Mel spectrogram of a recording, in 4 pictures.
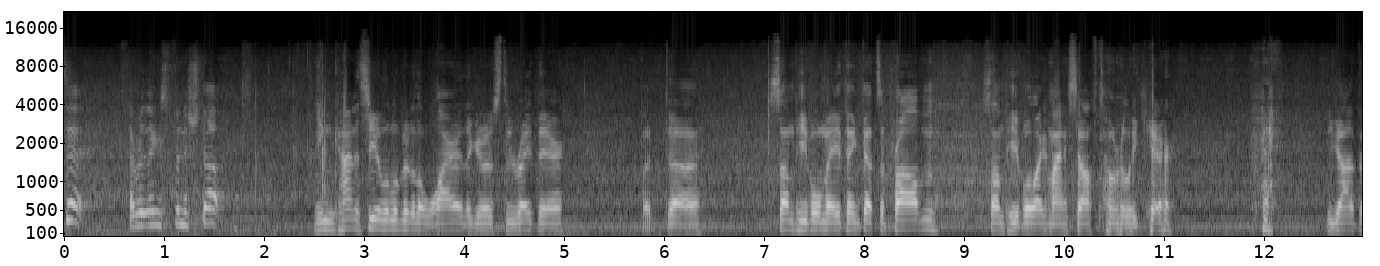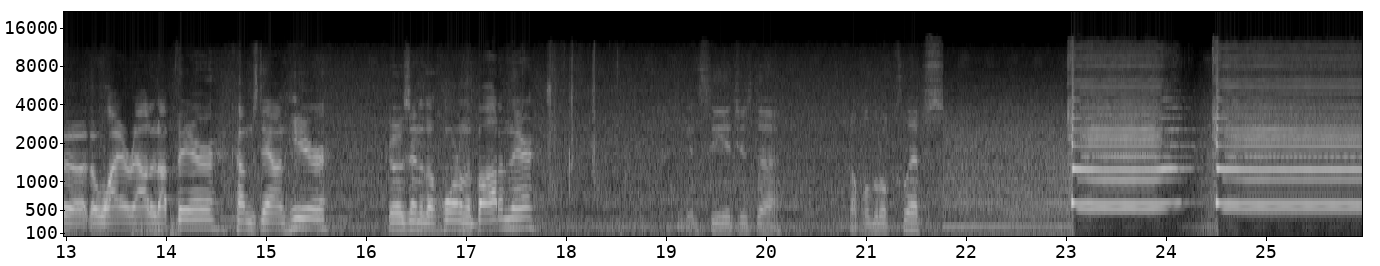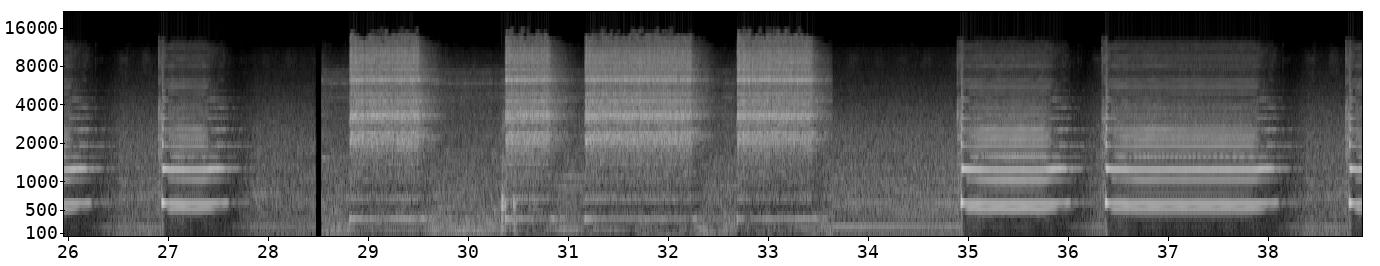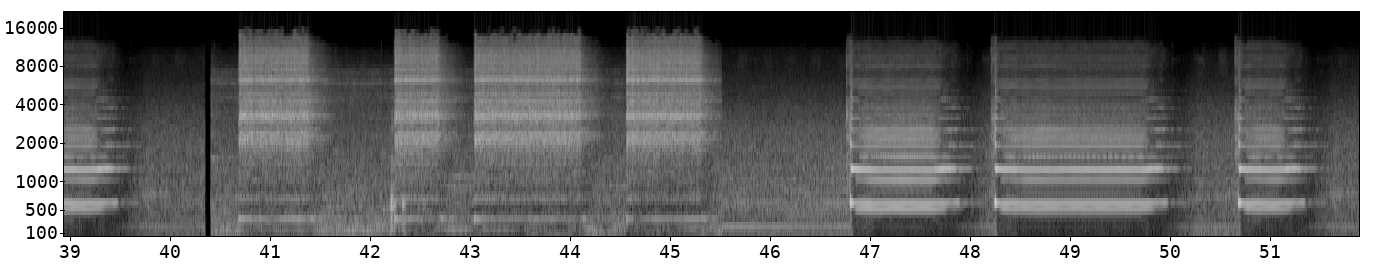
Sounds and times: Vehicle horn, car horn, honking: 0:23.0 - 0:27.8, 0:28.8 - 0:29.8, 0:30.4 - 0:33.6, 0:34.9 - 0:39.7, 0:40.7 - 0:45.5, 0:46.8 - 0:51.6.

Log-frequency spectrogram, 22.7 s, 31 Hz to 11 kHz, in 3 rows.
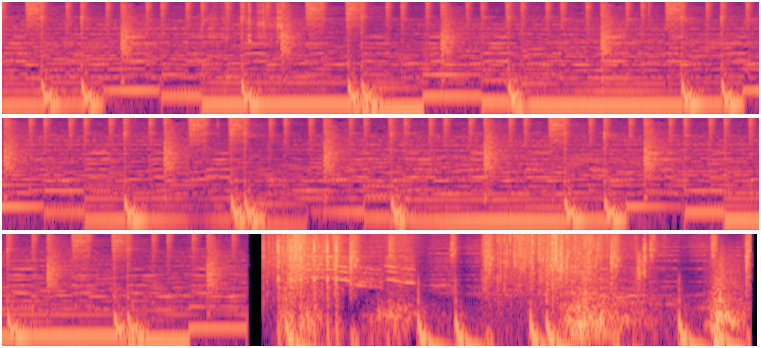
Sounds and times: Music: 0:00.0 - 0:22.6.

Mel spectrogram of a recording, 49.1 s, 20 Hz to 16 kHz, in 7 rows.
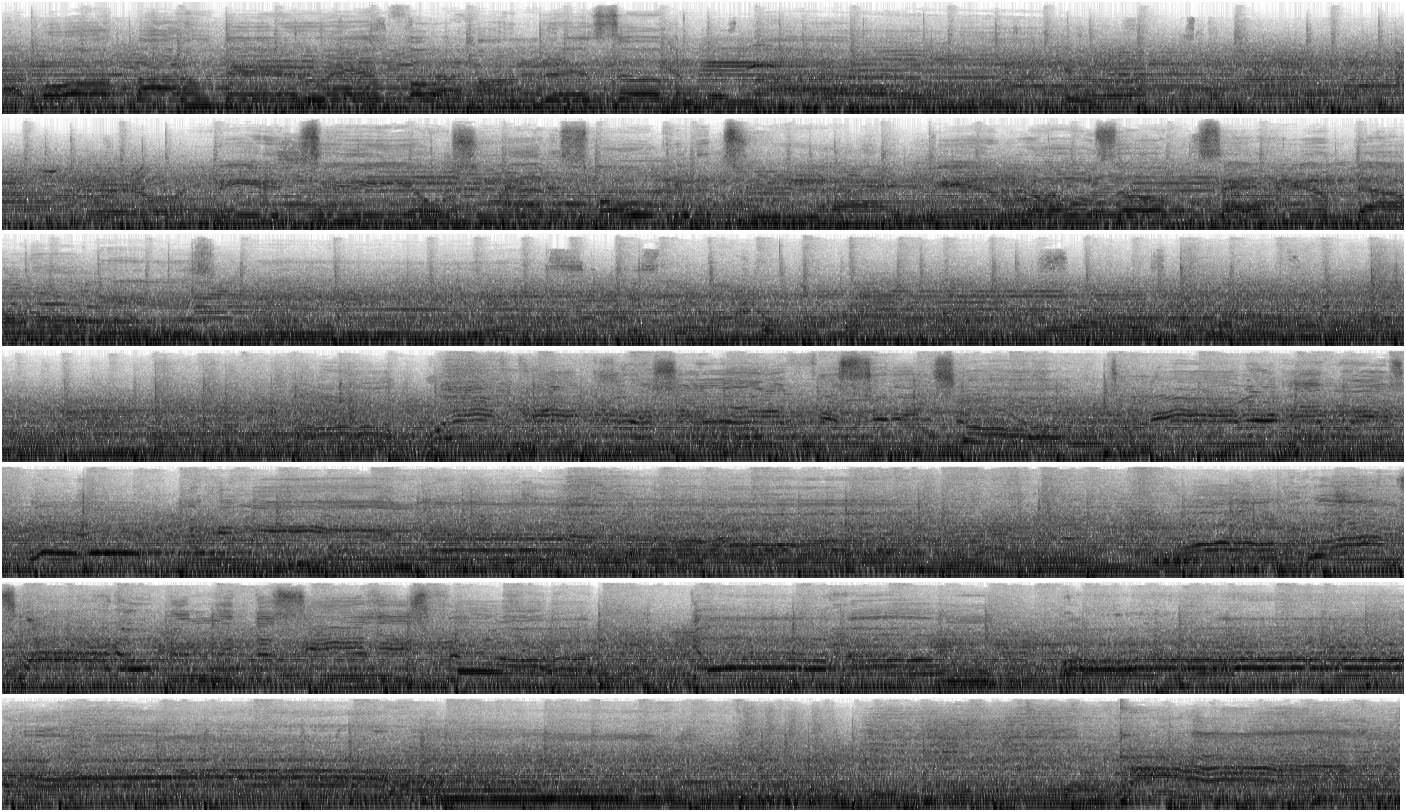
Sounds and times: Speech: 0:00.0 - 0:20.6
Music: 0:00.0 - 0:49.0.

